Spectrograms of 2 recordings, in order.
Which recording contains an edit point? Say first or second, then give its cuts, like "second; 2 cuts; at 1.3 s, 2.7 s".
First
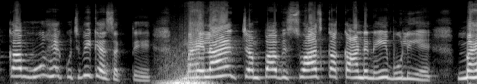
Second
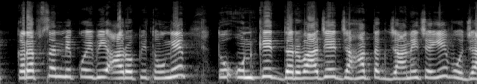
first; 1 cut; at 1.6 s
